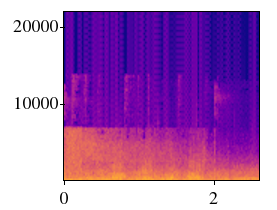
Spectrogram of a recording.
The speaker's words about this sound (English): For 4 days now, they have been taking incoming fire from this group of buildings you can see through the mist.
